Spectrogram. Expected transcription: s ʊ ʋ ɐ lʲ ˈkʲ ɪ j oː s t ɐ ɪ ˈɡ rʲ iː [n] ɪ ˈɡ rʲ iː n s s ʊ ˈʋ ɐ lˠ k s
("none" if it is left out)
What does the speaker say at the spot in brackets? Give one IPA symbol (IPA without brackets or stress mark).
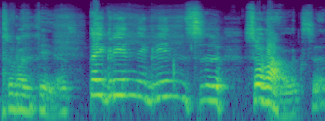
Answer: n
